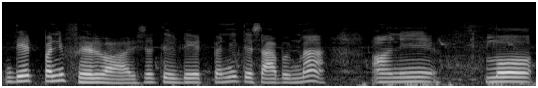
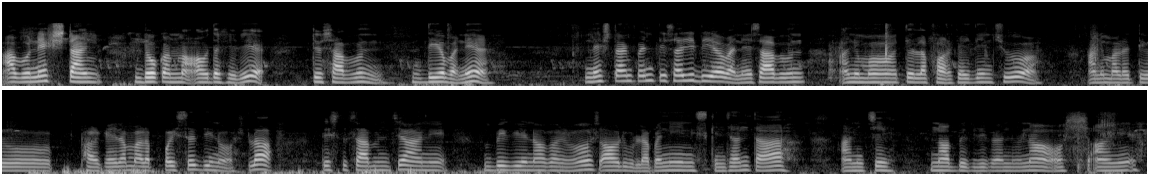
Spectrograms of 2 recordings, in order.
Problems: background sounds at intervals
